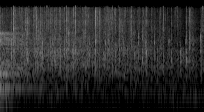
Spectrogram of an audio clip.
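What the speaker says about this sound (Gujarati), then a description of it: "તાળીઓના ગડગડાટથી વધાવીએ." An audience claps at a temple idol-consecration ceremony, a dense burst of applause that gradually thins out over a few seconds.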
